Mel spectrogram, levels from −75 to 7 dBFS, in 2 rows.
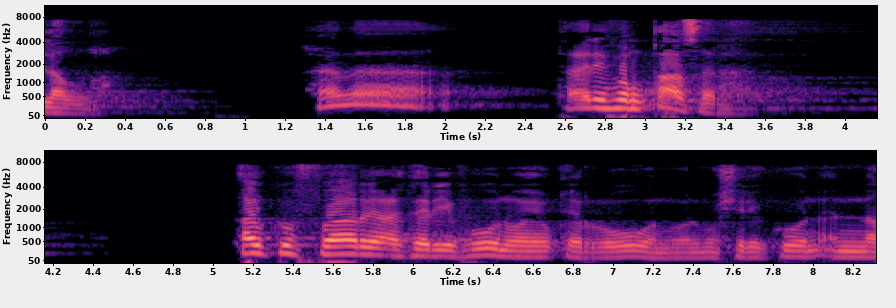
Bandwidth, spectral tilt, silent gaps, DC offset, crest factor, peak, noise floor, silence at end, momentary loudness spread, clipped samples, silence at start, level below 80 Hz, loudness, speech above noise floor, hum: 8 kHz; -4.5 dB/octave; none; under 0.1%; 16 dB; -8 dBFS; under -90 dBFS; 0 s; 15 LU; under 0.1%; 0 s; -56 dBFS; -22 LUFS; over 68 dB; none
